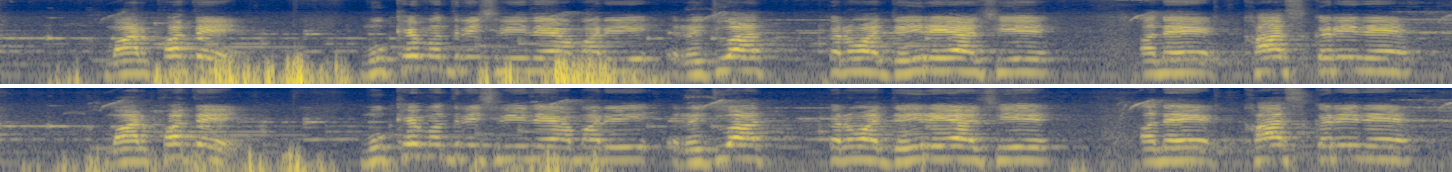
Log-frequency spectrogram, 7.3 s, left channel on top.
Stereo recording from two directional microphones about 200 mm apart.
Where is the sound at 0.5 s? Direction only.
10° left (ahead or behind).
